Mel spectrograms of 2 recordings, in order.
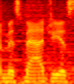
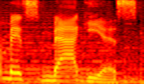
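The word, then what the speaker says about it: Mismagius: to not get the Miss magius though is it Miss magius or Miss Maggie I think the G can't be pronounced like an S kind of sound it's like J like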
